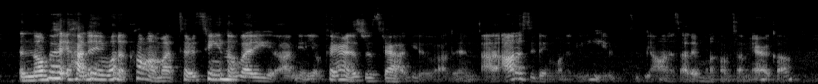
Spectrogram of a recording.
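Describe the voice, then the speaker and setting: A woman at a very fast pace, with very wide pitch swings, big swings in loudness and noticeable background noise. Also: fairly high pitch for a woman, hardly any pauses. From Ukraine, Kyiv. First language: Ukrainian or Russian. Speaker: former adult film performer. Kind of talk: interview.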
